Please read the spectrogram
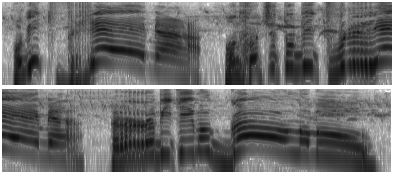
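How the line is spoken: Queen's sudden shout. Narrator (Russian): Королева как закричит

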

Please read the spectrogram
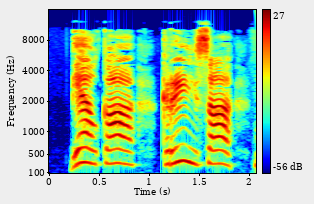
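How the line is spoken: Ragged pirate shouting. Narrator (Russian): нестройно закричали пираты

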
